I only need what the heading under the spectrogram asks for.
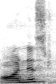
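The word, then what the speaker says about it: honest: जैसे for example N एयर, एन ऑनेस्ट मैन, एन आर। यहाँ पे एच जो है वो साइलेंट है और साउंड आ रहा है एयर, ऑनेस्ट, आर।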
